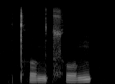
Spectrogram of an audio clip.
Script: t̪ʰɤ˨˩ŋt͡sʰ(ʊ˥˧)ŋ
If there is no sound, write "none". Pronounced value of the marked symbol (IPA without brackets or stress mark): ʊ˧˥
